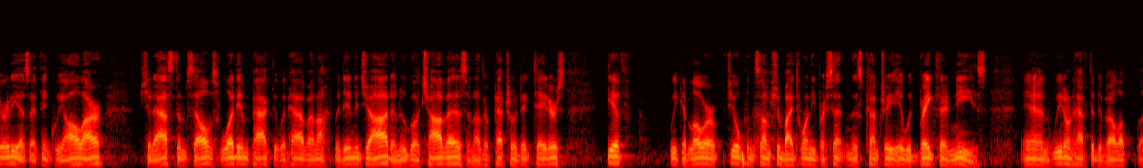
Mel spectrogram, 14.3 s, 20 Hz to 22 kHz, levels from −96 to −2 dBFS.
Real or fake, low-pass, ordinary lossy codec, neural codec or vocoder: fake; 7.2 kHz; MP3, 48 kbps; codec, 16 kHz, 4 kbps, FunCodec, trained on Chinese and English, 50 frames a second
